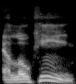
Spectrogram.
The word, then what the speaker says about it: Elohim: meaning the judges were called alayam which some people pronounce as Elohim these are the rulers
